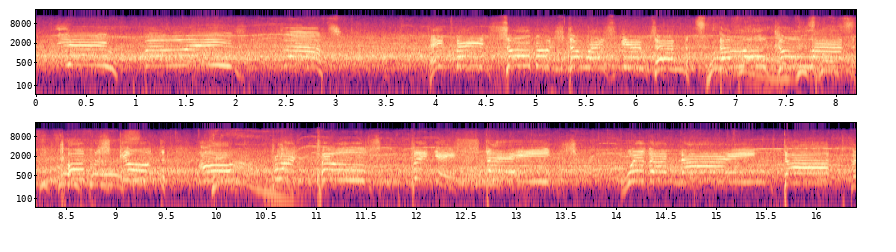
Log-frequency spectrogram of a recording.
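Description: Large arena crowd cheering, whooping and shouting over one another, loud and sustained, in celebration of a nine-dart finish.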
